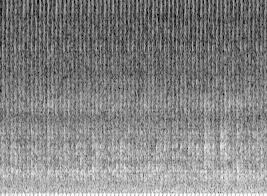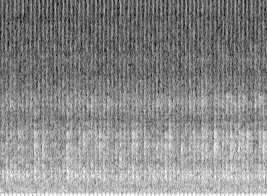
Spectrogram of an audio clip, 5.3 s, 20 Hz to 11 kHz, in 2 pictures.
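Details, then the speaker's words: VW 1.6L turbo diesel at idle after fuel pump rework, cam plate turned 180 degrees. Clattering with a heavy, uneven shake, far more vibration than usual; owner suspects the pump timing is 180 degrees out. Rough running. "It's very vibratey right now, way more than it usually is, and it's possible it's 180 degrees out."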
